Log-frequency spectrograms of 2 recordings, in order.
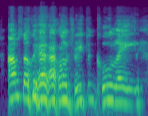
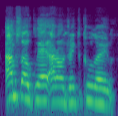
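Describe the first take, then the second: First: Line breaks into a real laugh mid-sentence; can't keep a straight face, chuckle through the words. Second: Said in the usual way. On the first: Real, not acted. Streamer laughing at her own Kool-Aid joke.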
